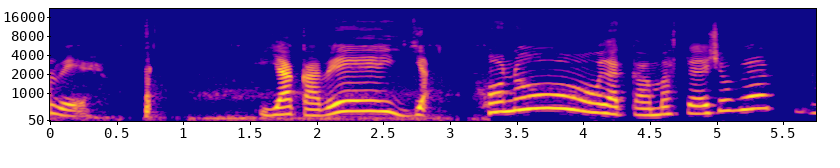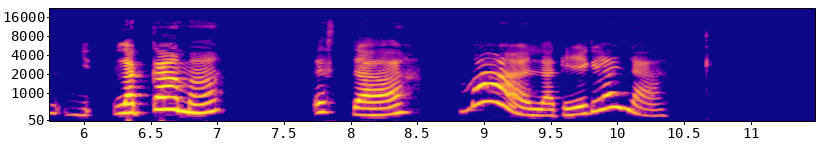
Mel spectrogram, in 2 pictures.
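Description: A young person sings and talks loudly, close by.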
